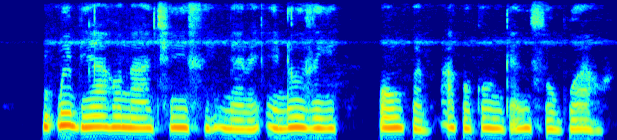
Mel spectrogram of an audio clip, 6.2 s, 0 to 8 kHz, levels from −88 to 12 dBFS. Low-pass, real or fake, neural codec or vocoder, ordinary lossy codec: none; real; none; none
